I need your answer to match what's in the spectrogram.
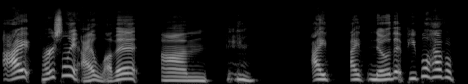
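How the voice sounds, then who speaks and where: A woman's voice: fairly high pitch, sing-song, normal speed, a bit bright, no room sound, studio quality. A woman from Texas, a singer-songwriter, chatting as a guest on a podcast, talkative and laughing easily as she wanders off on tangents. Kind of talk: casual interview chat.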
